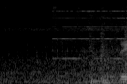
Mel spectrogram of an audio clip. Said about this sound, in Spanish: el teléfono sonó en la cabina.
